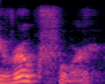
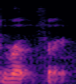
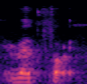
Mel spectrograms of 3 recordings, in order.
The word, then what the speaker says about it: Roquefort: But it's French. They don't pronounce the T at the end. It's just got to be Roquefort.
